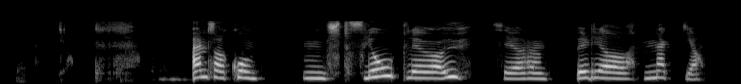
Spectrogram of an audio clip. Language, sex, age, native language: Icelandic, male, 11, Icelandic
